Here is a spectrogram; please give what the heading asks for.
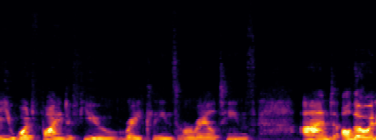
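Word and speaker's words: Réiltín: The next name is Réitlín, and it means little star, and it's pronounced Réitlín.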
